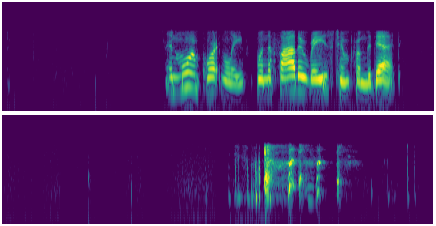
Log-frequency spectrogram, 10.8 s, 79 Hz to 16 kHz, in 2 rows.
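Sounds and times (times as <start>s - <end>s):
speech: 2.0s - 5.0s
harsh rough coughing: 8.7s - 10.0s.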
